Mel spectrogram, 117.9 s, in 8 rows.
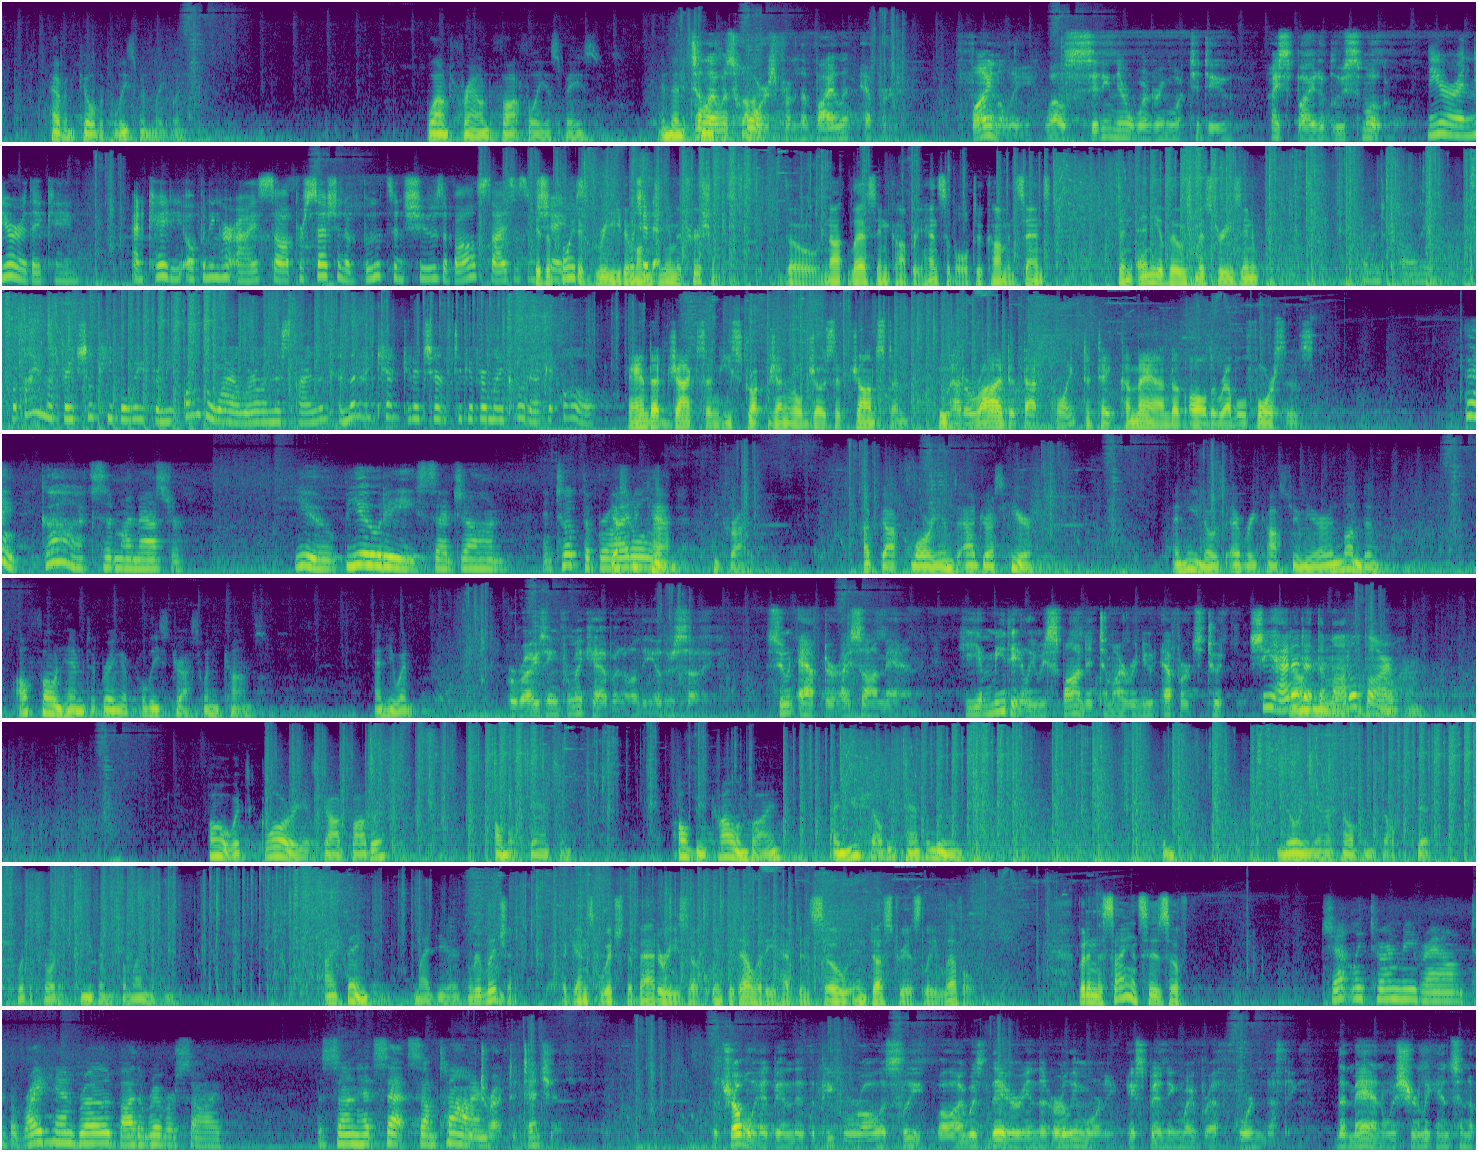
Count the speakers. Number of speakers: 7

